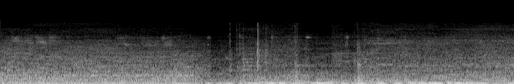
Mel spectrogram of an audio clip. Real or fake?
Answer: fake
